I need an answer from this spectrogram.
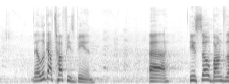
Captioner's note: congregation laughing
